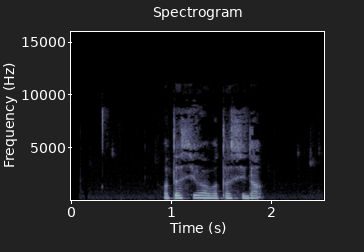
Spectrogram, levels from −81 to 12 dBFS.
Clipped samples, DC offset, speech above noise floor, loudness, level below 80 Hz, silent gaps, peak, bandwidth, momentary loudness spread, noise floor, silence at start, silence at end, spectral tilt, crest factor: under 0.1%; under 0.1%; 38 dB; -23 LUFS; -74 dBFS; none; -4 dBFS; 10.5 kHz; 23 LU; -60 dBFS; 0.95 s; 0.65 s; -4 dB/octave; 22 dB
